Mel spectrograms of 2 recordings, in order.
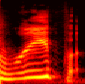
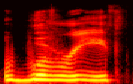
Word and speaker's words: wreath: Yeah, what the Why the is wreath? Why does it have a W, bro? There's There's no wreath. Why is it silent?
